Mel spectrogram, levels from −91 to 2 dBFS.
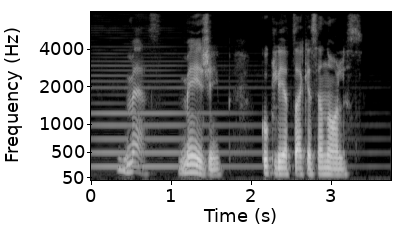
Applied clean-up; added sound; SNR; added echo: none; Bowed string instrument; 19 dB; none.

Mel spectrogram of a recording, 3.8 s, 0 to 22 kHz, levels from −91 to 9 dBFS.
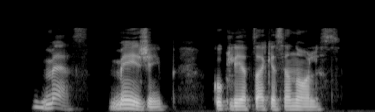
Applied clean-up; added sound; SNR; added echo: neural mask model Resemble Enhance denoiser.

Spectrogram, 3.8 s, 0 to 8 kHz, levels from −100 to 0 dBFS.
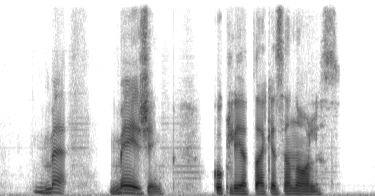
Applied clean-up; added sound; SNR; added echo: neural diffusion model UNIVERSE++.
